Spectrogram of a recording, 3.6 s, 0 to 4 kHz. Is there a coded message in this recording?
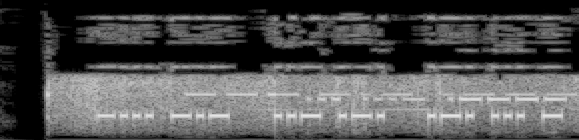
Yes: Morse code from 0.6 to 3.5 s, heard as a keyed tone, about 30 wpm, 700 Hz, with radio noise. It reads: BK UR RST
